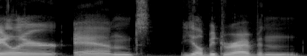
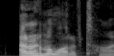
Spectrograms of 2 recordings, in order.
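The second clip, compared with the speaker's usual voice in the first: put-on, exaggerated huffy, dismissive tone. Acting out refusing to take a button, huffy. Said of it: "I act real huffy".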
